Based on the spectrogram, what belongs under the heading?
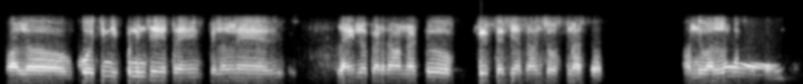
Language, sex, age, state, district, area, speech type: Telugu, male, 18-30, Andhra Pradesh, N T Rama Rao, rural, conversation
